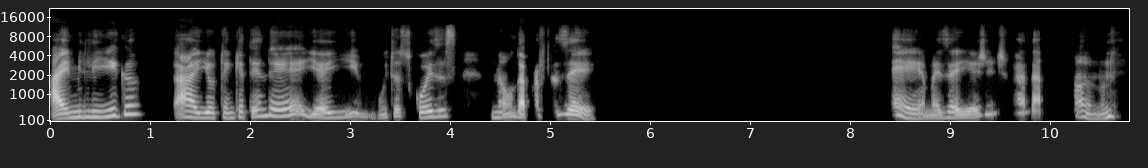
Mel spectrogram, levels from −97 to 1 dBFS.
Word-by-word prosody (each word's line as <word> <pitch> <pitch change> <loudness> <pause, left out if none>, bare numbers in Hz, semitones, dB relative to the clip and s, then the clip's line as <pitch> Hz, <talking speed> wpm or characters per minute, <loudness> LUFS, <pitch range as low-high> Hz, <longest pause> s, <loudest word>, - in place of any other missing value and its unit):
Aí 165 +2 +9
me 195 +2 -1
liga. 225 +9 +1 0.4
Aí, 185 -2 +6
eu 180 - +3
tenho 175 0 -5
que - - -3
atender 235 +3 +1
e 100 - -1
aí 95 +5 -1 0.2
muitas 105 +5 -6
coisas 210 +4 0 0.3
não - - -2
dá - - +7
pra - - -8
fazer. 295 +2 +2 3.0
É, 165 -4 +2
mas 85 0 -4
aí 95 +2 +2
a - - 0
gente 305 +4 -6
vai - - -1
adaptando, 150 - -4
né. 225 - 0
190 Hz, 135 wpm, -27 LUFS, -, 3.0 s, Aí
